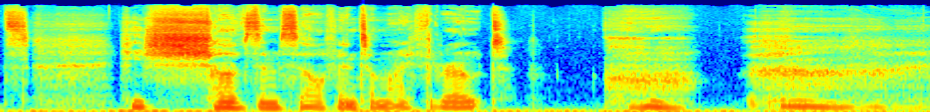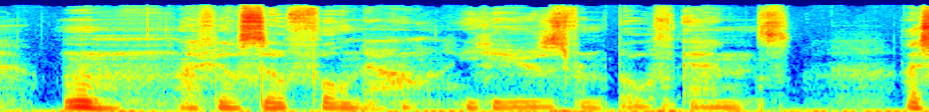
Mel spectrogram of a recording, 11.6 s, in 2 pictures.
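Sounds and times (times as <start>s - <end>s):
speech: 0.8s - 3.2s, 3.9s - 5.6s, 6.2s - 10.8s, 11.4s - 11.6s
woman gasping: 3.8s - 6.9s.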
